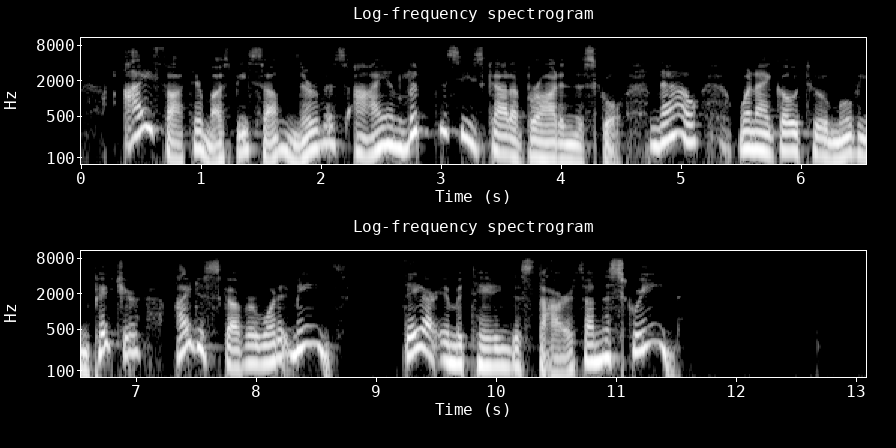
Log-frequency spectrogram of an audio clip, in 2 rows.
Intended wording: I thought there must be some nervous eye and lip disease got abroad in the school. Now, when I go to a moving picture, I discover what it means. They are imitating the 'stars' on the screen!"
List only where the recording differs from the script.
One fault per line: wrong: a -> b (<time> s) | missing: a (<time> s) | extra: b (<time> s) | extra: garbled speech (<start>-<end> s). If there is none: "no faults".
no faults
